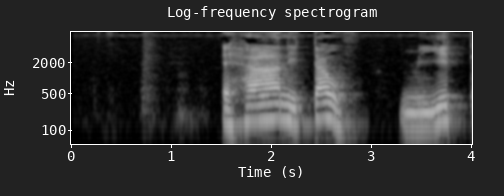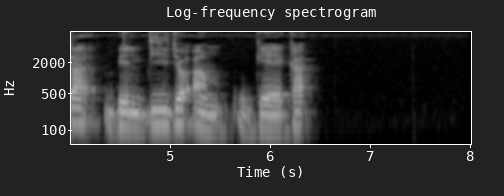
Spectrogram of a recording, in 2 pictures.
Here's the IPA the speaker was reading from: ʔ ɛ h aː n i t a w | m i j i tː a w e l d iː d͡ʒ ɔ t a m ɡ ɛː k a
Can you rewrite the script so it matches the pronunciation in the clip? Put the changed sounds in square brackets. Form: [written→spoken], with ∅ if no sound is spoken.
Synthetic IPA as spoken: ʔ ɛ h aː n i t a w | m i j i tː a [w→b] e l d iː d͡ʒ ɔ [t→ʔ] a m ɡ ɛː k a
